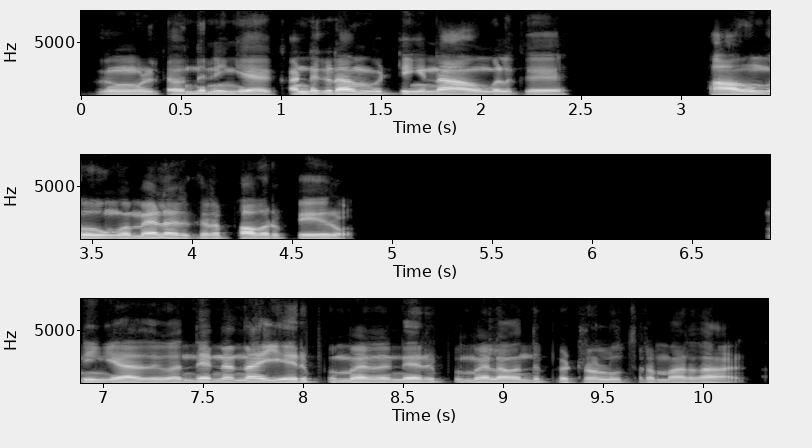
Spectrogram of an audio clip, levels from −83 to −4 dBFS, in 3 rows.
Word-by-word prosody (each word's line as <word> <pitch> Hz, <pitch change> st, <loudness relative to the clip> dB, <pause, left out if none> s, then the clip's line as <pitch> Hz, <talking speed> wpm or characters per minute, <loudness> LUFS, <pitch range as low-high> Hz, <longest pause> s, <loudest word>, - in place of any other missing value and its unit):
இவங்கள்ட்ட 125 Hz, 0 st, 0 dB
வந்து -, -, -1 dB
நீங்க 125 Hz, -3 st, 0 dB, 0.2 s
கண்டுக்கிடாம 145 Hz, +3 st, +3 dB
விட்டிங்கன்னா 130 Hz, +2 st, +1 dB
அவங்களுக்கு 120 Hz, 0 st, -1 dB, 1.0 s
அவங்க 135 Hz, +4 st, +2 dB
உங்க 135 Hz, -, +1 dB
மேல 155 Hz, 0 st, +4 dB
இருக்குற 135 Hz, -1 st, -3 dB
பவர் 125 Hz, 0 st, +1 dB
போயிரும். 115 Hz, 0 st, 0 dB, 2.1 s
நீங்க 120 Hz, 0 st, 0 dB
அது 115 Hz, +1 st, -1 dB
வந்து 130 Hz, +6 st, -2 dB
என்னென்னா 145 Hz, +1 st, +1 dB, 0.2 s
எருப்பு 150 Hz, +2 st, -2 dB
மேல 130 Hz, -2 st, +1 dB
நெருப்பு 135 Hz, +4 st, -1 dB
மேல 135 Hz, -2 st, +2 dB
வந்து 130 Hz, +2 st, -4 dB
பெட்ரோல் 125 Hz, +3 st, -3 dB
ஊத்துற 115 Hz, -2 st, -8 dB
மாரி 110 Hz, +1 st, -2 dB
தான். 110 Hz, -2 st, -1 dB
125 Hz, 145 wpm, -21 LUFS, 120-140 Hz, 2.1 s, மேல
